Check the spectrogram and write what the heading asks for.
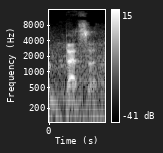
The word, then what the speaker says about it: Besser: they are besser block it's spelled better but they kind of pronounce the bessa that's the blocks 23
